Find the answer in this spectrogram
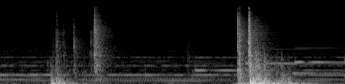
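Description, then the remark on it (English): A door is handled with a couple of quick knocks and rattles, then shuts with a solid thud, its low rumble lingering briefly. “you can show yourself out, Lucinda. Alex goes to the door.”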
